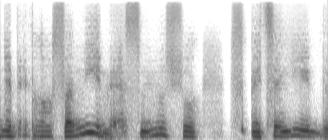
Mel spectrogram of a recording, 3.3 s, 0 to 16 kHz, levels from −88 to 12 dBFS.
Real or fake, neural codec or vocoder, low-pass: fake; codec, 44.1 kHz, 0.9 kbps, DAC; 14.4 kHz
